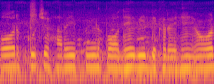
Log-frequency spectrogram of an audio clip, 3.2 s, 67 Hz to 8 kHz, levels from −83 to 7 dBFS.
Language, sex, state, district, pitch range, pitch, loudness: Hindi, male, Chhattisgarh, Bastar, 160-170 Hz, 170 Hz, -15 LUFS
